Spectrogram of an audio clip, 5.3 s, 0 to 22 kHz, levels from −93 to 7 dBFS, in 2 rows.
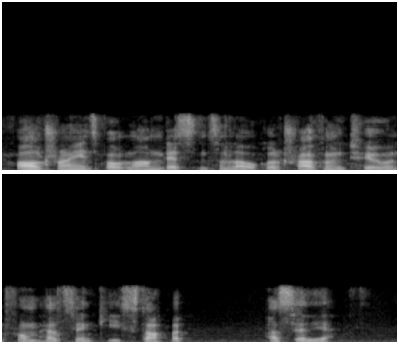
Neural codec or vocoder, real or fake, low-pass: codec, 16 kHz, 4 kbps, FunCodec, trained on Chinese and English, 50 frames a second; fake; 7.2 kHz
